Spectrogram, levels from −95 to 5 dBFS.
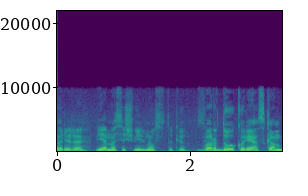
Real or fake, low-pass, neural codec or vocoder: real; 9.9 kHz; none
